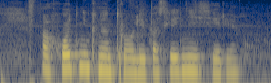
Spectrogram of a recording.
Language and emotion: Russian, neutral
